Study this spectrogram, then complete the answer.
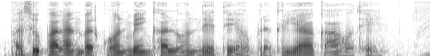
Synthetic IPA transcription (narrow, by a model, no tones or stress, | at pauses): pə̰ʃupalanpəɾkonbɛ̃ŋkʰalond̪et̪ʰeəpɾəkɾijakaɦot̪ʰe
